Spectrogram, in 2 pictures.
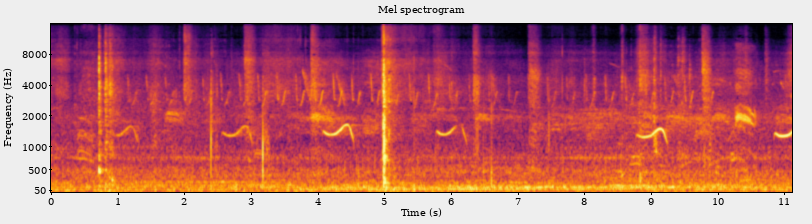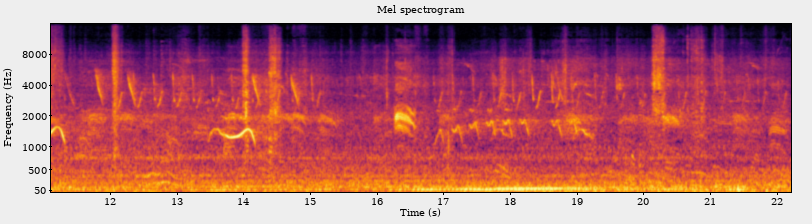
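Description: Birds calling, short hooked up-and-down notes repeated every second or so, over scattered sharp taps and clicks from bricklaying. The loudest click comes about five seconds in.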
